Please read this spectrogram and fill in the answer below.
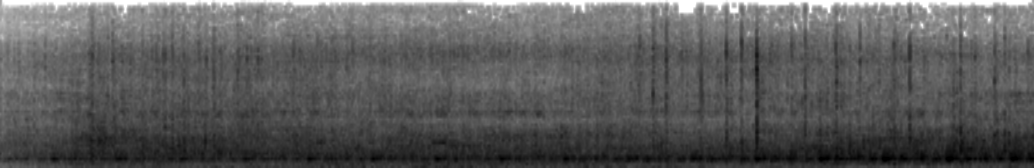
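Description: Train-Tech steam locomotive sound capsule playing recorded steam engine running sounds through its small battery-powered speaker, heard as a steady, even noise, with the model train running on the track.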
